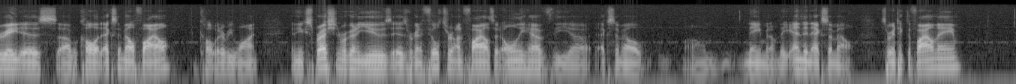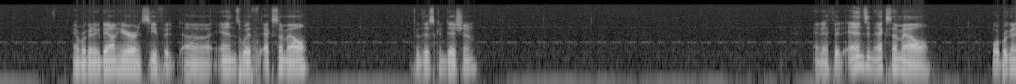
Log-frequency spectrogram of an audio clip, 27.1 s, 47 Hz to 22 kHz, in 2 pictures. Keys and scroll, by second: 6.3-9.2 typing, 11.2 ctrl+space, 12.2 Down, 14.2 Up, 15.9 Return, 17.6-21.6 typing, 25.0 Left, 26.3 ', 26.5 Right.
